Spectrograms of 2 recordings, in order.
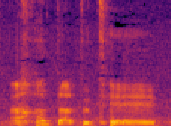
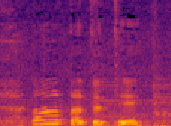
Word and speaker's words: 따뜻해: Ah, 따뜻해. Ah, 따뜻해.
